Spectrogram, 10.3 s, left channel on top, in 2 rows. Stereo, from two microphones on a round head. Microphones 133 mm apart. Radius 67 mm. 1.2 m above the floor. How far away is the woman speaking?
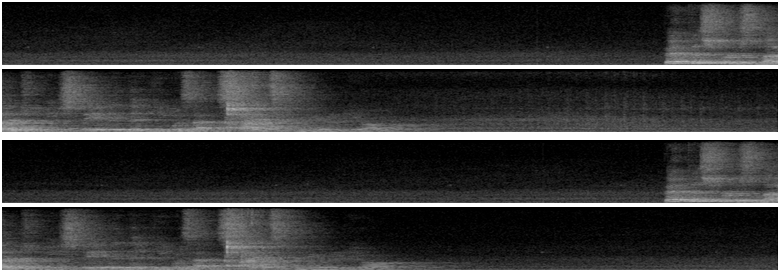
About 0.6 m.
